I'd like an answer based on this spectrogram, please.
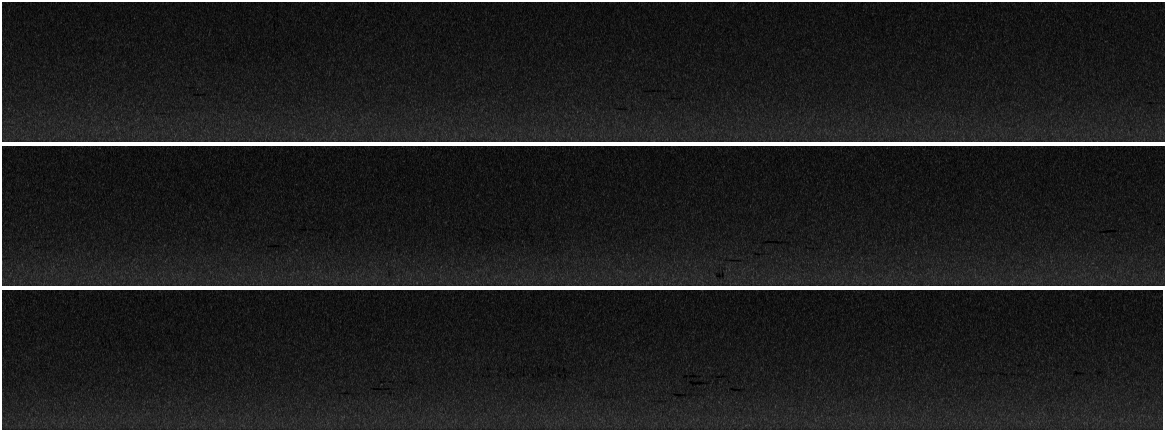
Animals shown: Ovenbird (Seiurus aurocapilla)
Hermit Thrush (Catharus guttatus)

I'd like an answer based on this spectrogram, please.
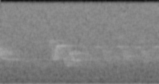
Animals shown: Eastern Wood-Pewee (Contopus virens)
Red-eyed Vireo (Vireo olivaceus)
Ovenbird (Seiurus aurocapilla)

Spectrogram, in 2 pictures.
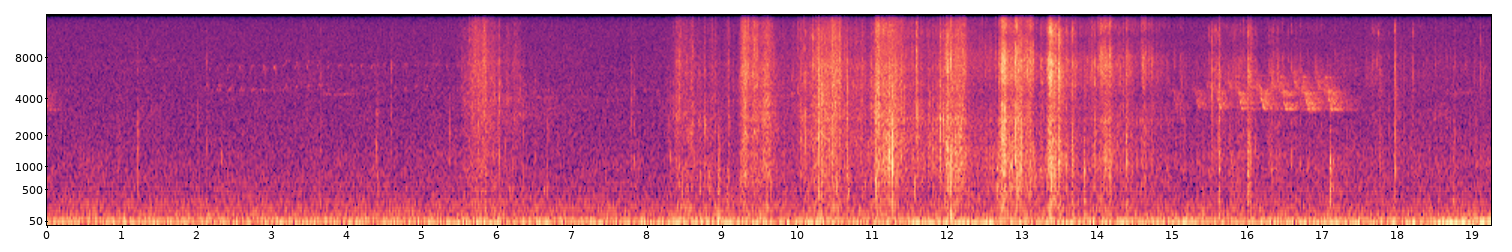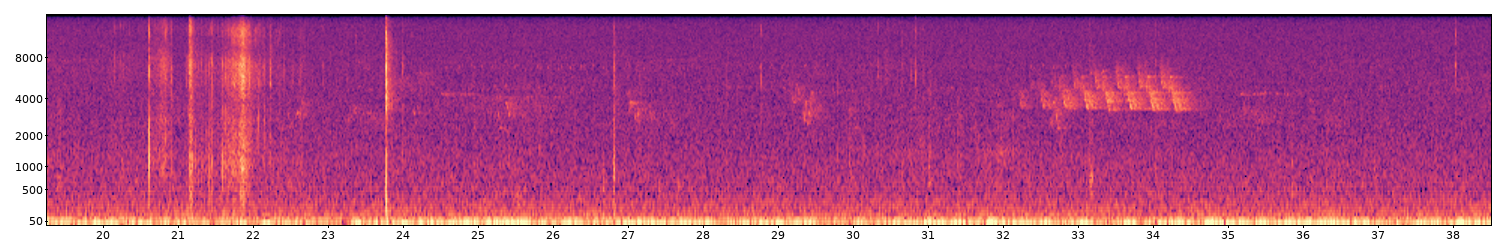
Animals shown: unidentified call
Black-throated Green Warbler (Setophaga virens)
Red-eyed Vireo (Vireo olivaceus)
Ovenbird (Seiurus aurocapilla)

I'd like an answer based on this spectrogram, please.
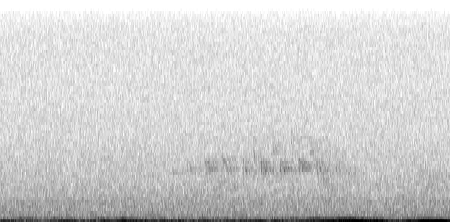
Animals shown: Ovenbird (Seiurus aurocapilla)
Red-eyed Vireo (Vireo olivaceus)

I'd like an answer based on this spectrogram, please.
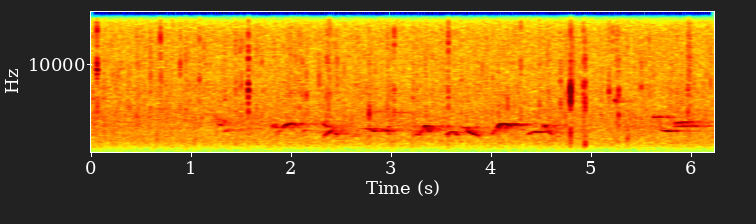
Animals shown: Rose-breasted Grosbeak (Pheucticus ludovicianus)
Wood Thrush (Hylocichla mustelina)

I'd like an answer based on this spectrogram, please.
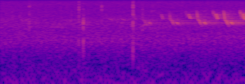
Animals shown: Ovenbird (Seiurus aurocapilla)
Red-eyed Vireo (Vireo olivaceus)

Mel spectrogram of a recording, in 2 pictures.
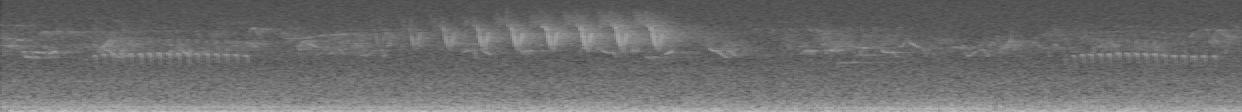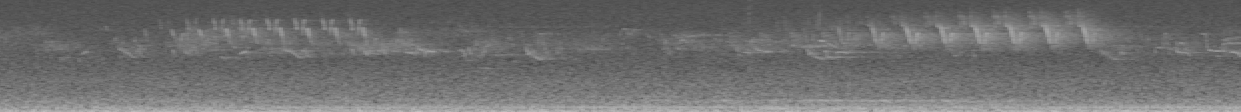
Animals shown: Ovenbird (Seiurus aurocapilla)
Rose-breasted Grosbeak (Pheucticus ludovicianus)
Red-eyed Vireo (Vireo olivaceus)
American Robin (Turdus migratorius)
Eastern Wood-Pewee (Contopus virens)

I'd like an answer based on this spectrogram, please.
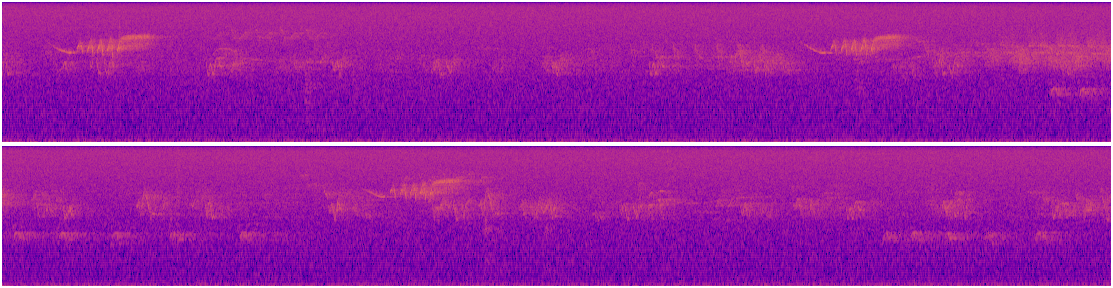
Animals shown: Black-throated Blue Warbler (Setophaga caerulescens)
Eastern Wood-Pewee (Contopus virens)
Ovenbird (Seiurus aurocapilla)
Black-and-white Warbler (Mniotilta varia)
American Crow (Corvus brachyrhynchos)
Red-eyed Vireo (Vireo olivaceus)

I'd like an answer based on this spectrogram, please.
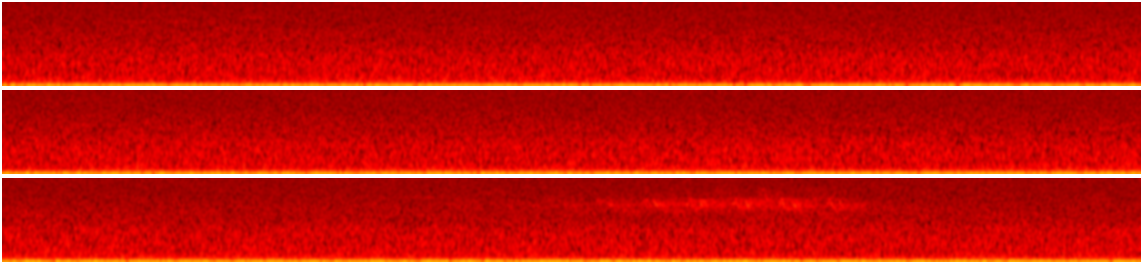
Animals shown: Black-throated Green Warbler (Setophaga virens)
Ovenbird (Seiurus aurocapilla)

